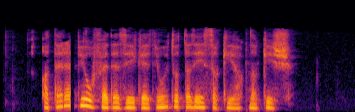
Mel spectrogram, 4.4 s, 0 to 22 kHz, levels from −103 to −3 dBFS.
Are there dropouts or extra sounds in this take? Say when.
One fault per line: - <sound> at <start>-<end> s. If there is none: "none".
- dropout at 0.9-0.9 s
